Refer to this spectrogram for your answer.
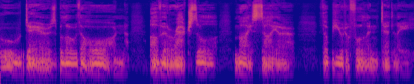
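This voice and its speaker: In a raspy, put-on character voice, a man talks at a very slow pace. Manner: booming, haughty, menacing.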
